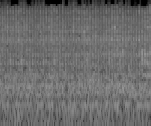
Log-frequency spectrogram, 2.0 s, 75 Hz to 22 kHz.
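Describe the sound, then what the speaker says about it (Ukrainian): A Peugeot 308 SW car engine idles steadily with a low, even rumble and a faint knocking rhythm, close by and unbroken for the whole stretch. "Отак працює моторчик"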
